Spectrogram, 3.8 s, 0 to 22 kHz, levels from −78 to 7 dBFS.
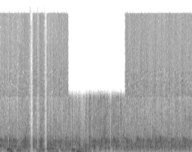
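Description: A short recording of everyday sounds with a noisy distortion running the whole way through it, including a hiss that doesn't go away in the quiet moments. That's the signature of a stuck bit: one bit pinned high or low in the data path, so about half the samples land off by that bit's weight. Small values flipping sign around zero is what keeps the gaps noisy. A broken line or converter is the likely culprit. Early on there's a short stall from a late packet between 0.58 and 0.66 s. The sound just hangs there for about 57 ms while the jitter buffer sits empty, then carries on from where it stopped. Nothing is actually lost, but everything after it runs about 57 ms later than it should. Right after that come two short concealed packet losses, at 0.74 to 0.78 s and 0.88 to 0.94 s, where roughly 20 ms and then 40 ms never made it to the decoder. The receiver papered over the holes by extending the preceding sound, which you hear as a quick smear or wobble each time. 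Then from 1.36 to 2.56 s there's a call bitrate drop. The encoder went from 32 kbps down to 10 kbps, and for about a second at the bottom the bandwidth shrank from 20 kHz to 8 kHz. So the top end goes dull and the texture turns rough and watery until the bitrate picks back up.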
